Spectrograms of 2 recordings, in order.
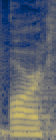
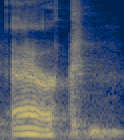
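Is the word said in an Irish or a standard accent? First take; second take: standard; Irish. First: It is said in the speaker's usual accent. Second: It is said in an Irish accent.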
